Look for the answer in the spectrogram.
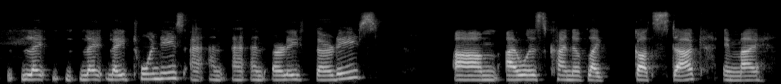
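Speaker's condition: Stuttering; onset around age 5 to 6 in China, only family member who stutters; not severe at onset, much worse after eighth-grade bullying, unable to tell stories, blocks, repetitions, hidden; repeated sounds, repeated words

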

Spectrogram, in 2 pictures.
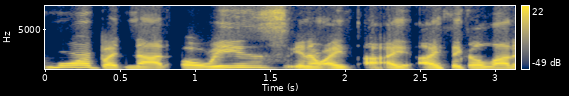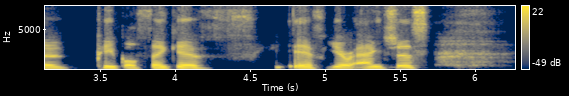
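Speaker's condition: Stuttering; severe stuttering until early 20s, still a person who stutters; harder early in pandemic, managed with familiar fluency strategies; once could not say own name, phone friends or participate in class; repeated words, prolonged sounds

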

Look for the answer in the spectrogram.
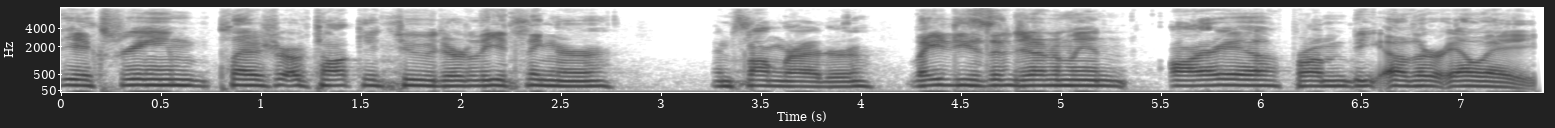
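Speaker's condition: Cerebral palsy; visible physical disability

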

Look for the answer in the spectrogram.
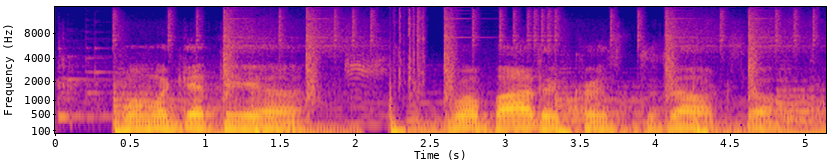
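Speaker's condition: ALS; wheelchair built, arriving in about a week; still speaks but less coherent and audible, will later type everything out

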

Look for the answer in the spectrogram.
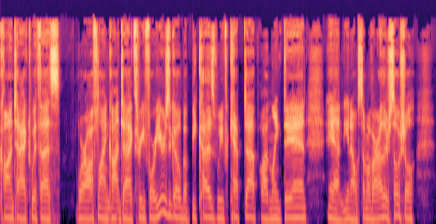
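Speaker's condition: No condition

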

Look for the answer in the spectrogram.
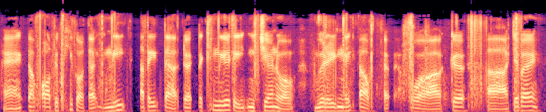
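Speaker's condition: Deafness; compensates by focusing visually on surroundings

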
